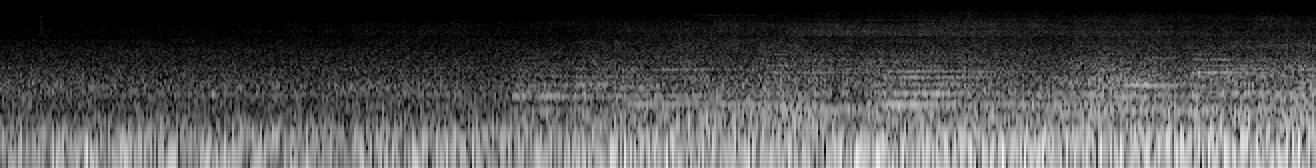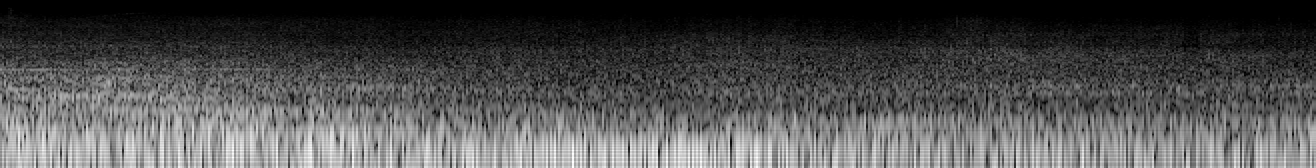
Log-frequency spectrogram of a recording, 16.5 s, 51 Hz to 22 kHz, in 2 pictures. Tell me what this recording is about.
Big Ben 15.30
